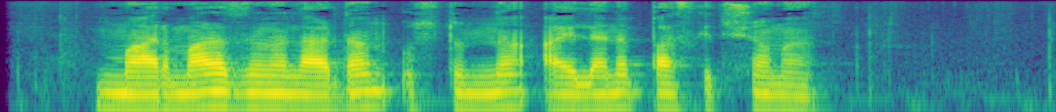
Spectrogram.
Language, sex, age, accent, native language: Uzbek, male, 18-24, Buxoro, Uzbek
